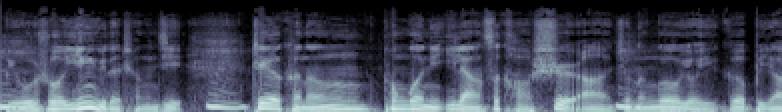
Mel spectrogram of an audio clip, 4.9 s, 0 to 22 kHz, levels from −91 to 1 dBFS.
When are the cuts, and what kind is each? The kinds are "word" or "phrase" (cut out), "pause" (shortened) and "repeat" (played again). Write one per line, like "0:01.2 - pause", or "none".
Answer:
none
